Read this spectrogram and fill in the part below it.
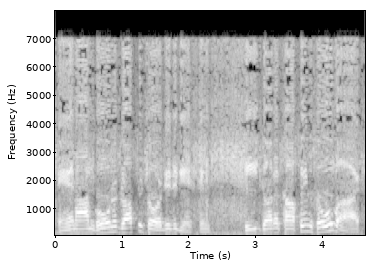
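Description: An actor playing a sly, smooth-talking older country squire with an oily, ingratiating manner and a rural Arkansas drawl. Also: male voice, a little high, expressive, moderate pace, warm tone, slight background noise, lightly acted. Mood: smug. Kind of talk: 1930s radio comedy acting. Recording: muffled 1930s radio broadcast.

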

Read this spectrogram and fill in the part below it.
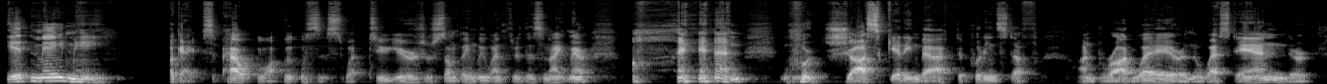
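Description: A man speaking as an interview guest, a writer and director who answers conversationally in halting, deliberate, emphatic phrases. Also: low-pitched, lively intonation, a bit bright.

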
